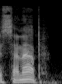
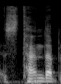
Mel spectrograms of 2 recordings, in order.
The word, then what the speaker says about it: stand-up: Es como lo que decían cuando empezamos a hacer stand-up hace muchísimos años. Mucha gente decía Sanap. Sanap. Decía, ¿qué es el Sanap? Claro, stand-up no le salía, decía Sanap.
